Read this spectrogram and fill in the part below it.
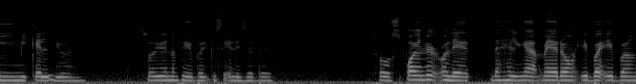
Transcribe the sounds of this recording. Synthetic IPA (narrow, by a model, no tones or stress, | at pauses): ɪmikɛljon | so̞jʊnːɐŋfejbɾɛt̪̚kosiʔɛlizɐbɛθ | so̞spojlɛɹʔʊlɛt̪̚d̪aːɦɪlŋamɛːɾo̞ŋʔɪbaʔɪba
